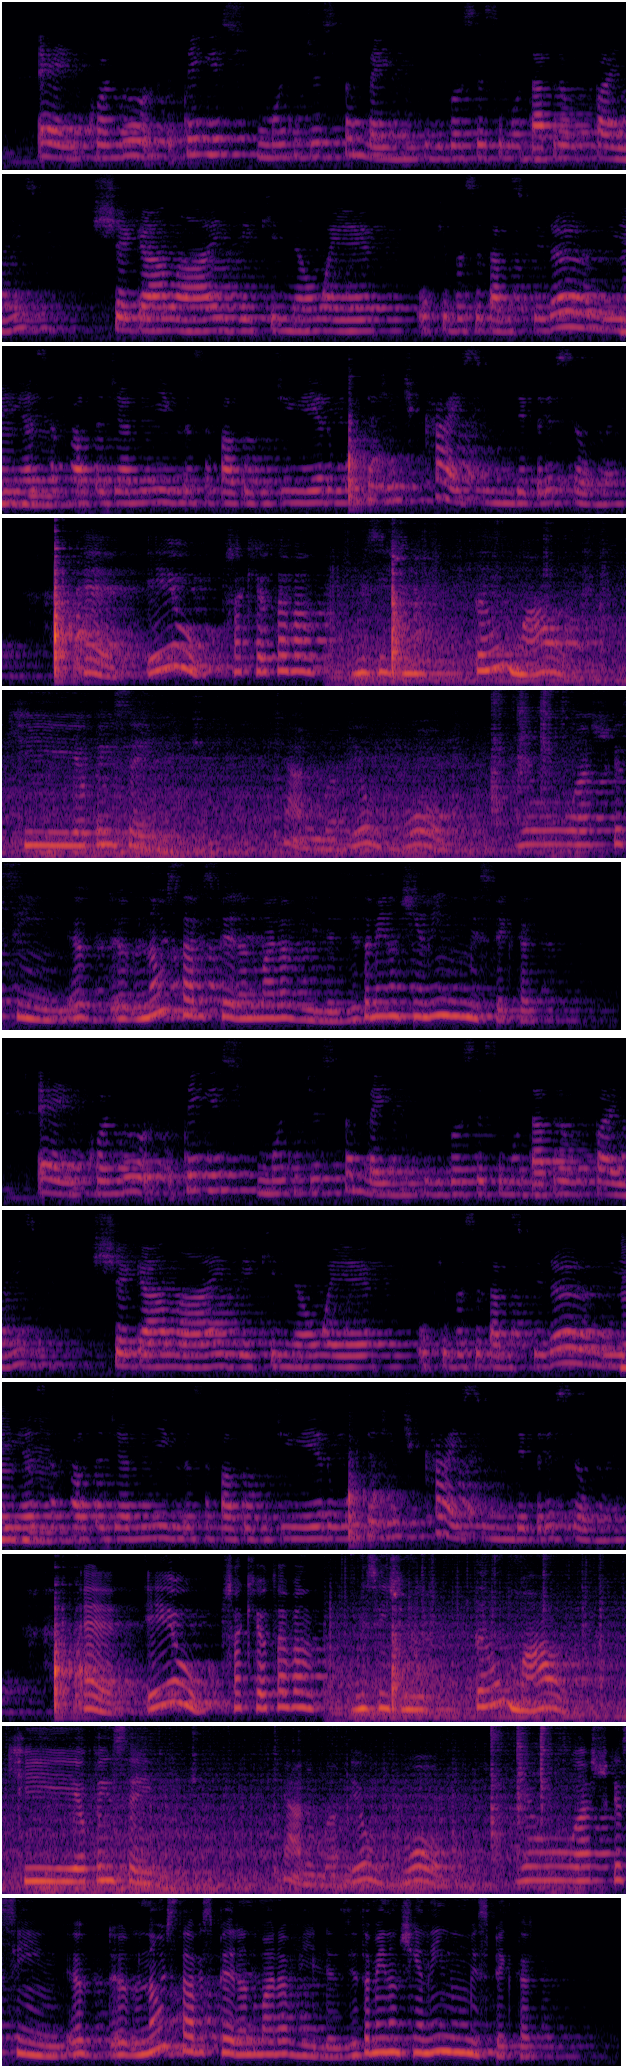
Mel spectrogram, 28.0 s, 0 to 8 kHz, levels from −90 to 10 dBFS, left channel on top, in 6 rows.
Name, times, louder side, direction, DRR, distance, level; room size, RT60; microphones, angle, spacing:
voice 1, 0.3-4.9 5.4-7.5 7.8-14.0, left 1 dB, ahead, 1 dB, 3.1 m, -46 dB
voice 2, 9.3-9.8 14.4-17.2 17.6-18.3 18.8-20.0 20.8-22.1 22.6-27.4, right 2 dB, 65° right, 7 dB, 1.5 m, -39 dB
sound 1, 12.0-12.3 14.4-14.9 17.0-17.6, left 3 dB, 50° left, 1.8 m, -38 dB
sound 2, 16.5-23.1, right 2 dB, 85° right, 2.8 m, -49 dB
29.5 x 28.5 x 5.0 m, 1.3 s
head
